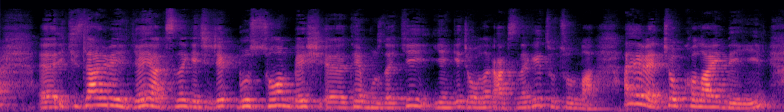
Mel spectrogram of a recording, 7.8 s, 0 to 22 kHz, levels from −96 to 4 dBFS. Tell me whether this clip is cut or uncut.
uncut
